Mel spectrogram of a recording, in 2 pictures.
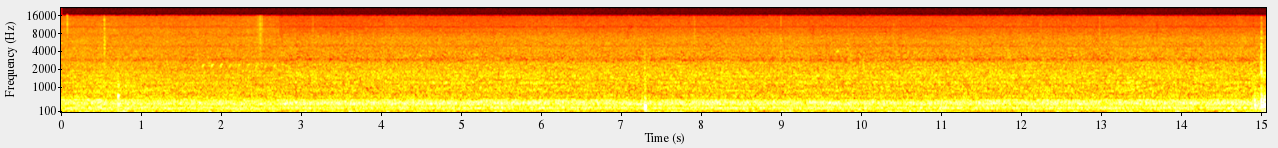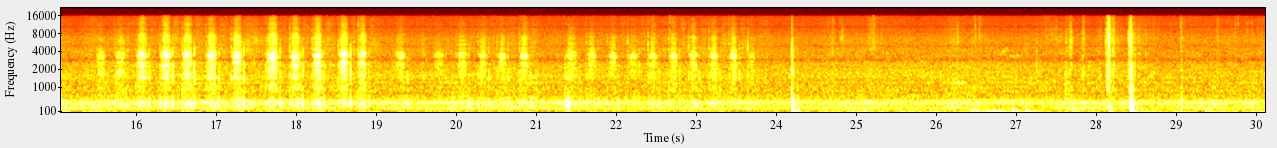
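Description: Honeybees humming steadily around an opened hive. In the middle, a bee smoker's bellows is worked in a quick series of airy puffs, about three a second, for several seconds, with a few light knocks of hive equipment near the end.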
